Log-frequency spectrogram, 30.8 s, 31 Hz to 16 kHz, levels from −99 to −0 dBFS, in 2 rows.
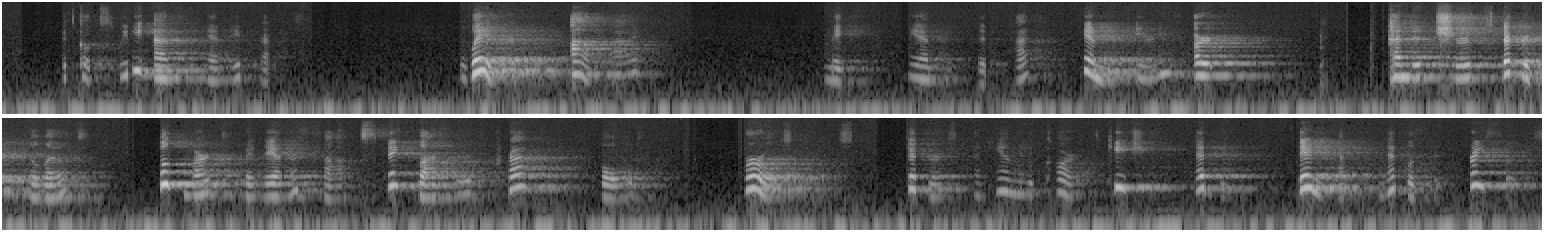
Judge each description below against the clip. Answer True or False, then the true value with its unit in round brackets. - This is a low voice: False (285 Hz)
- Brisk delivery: False (65 wpm)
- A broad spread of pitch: True (6.6 semitones)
